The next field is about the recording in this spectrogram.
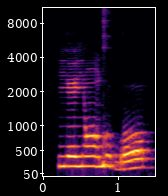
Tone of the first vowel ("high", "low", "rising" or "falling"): high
